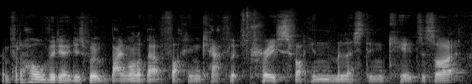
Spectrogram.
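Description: A man's voice: low-pitched, quick pace, slight background noise. A middle-aged man exploring an abandoned house, joking crudely and swearing in casual banter. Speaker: urban explorer.

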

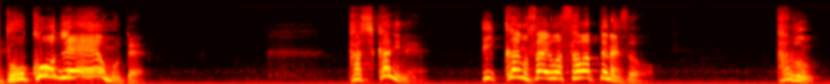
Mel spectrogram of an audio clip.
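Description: A man with a Kansai accent telling funny stories as a comedian, acting out the scenes as he goes. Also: high-pitched. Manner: animated, acts out scenes, chuckles through punchlines. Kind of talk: comic storytelling monologue.

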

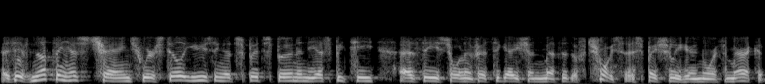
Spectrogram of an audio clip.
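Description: A man's voice: fairly high pitch, steady tone, quick pace, few pauses. A middle-aged man from the Netherlands with a Dutch accent, giving an earnest, explanatory webinar lecture with frequent fillers. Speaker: presenter. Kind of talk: webinar lecture over slides. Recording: tinny phone-like webinar audio.

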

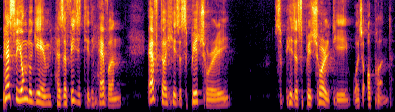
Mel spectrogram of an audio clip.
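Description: A middle-aged man preaching at a pulpit in a small church, speaking into a handheld mic, slow and emphatic, calling out "Amen?" to the congregation. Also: fairly high pitch, expressive. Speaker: pastor delivering an English translation of a sermon. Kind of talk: sermon. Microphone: handheld microphone at a pulpit.

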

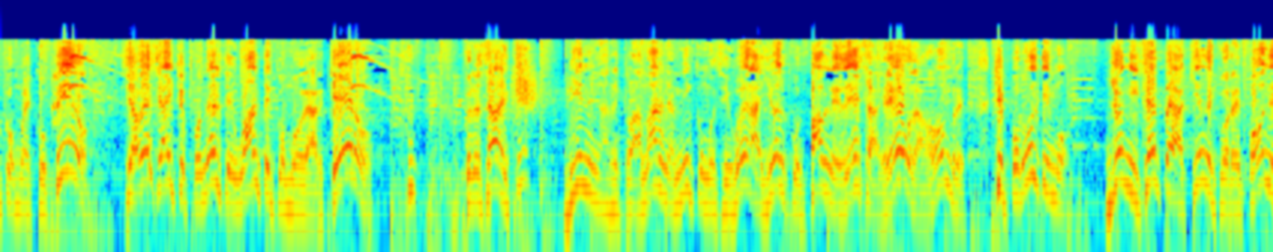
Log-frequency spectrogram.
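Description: Male comedian as an old delivery-room hand, high and animated, crude and rambling, faint music under. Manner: rambling, swears often, laughs at his own jokes. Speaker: comedian doing a character monologue. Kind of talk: comic character monologue to camera.

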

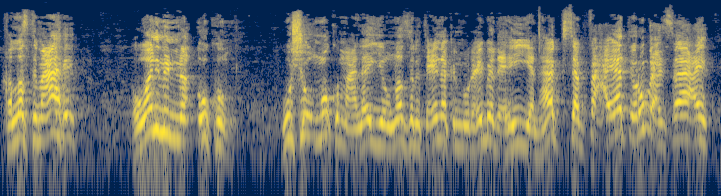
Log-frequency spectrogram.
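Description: High, fast ranting village mayor. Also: male voice, a little hiss or hum, full character voice. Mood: grumbling bluster. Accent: Egyptian Arabic. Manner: loud, excitable comic ranting and grumbling. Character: blustering, superstitious male village mayor. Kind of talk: film comedy acting.

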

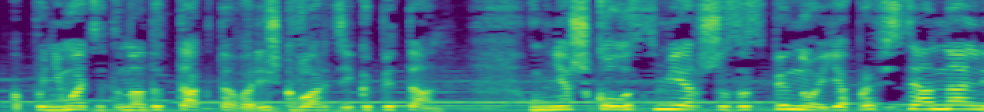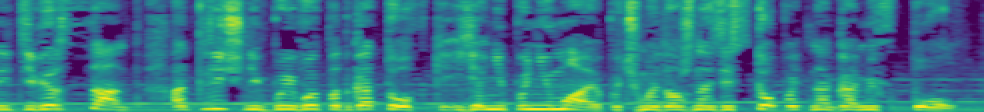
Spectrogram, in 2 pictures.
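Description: A woman's voice: on the high side, fast, close to an everyday voice. An actress in her twenties playing a proud, wounded junior lieutenant in a war film, intense in manner. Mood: defiant. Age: 20s. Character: proud, wounded young woman junior lieutenant, trained saboteur. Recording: faint film music under the voice.

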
